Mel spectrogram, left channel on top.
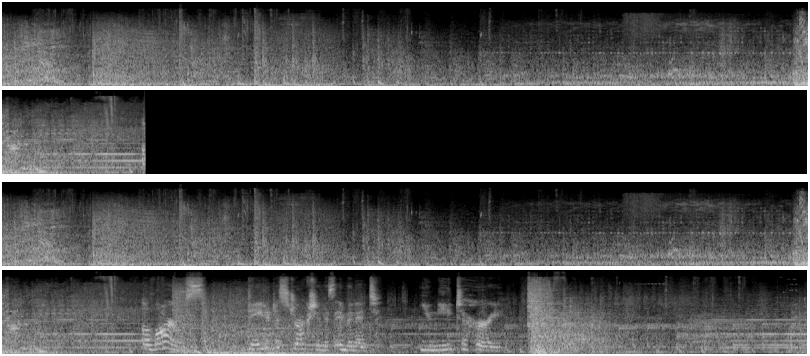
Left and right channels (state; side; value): drops out; left; at 9.5 s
